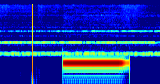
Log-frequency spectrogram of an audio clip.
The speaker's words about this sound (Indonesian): Langsung kita telepon. Nah, kita telepon aja dulu.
